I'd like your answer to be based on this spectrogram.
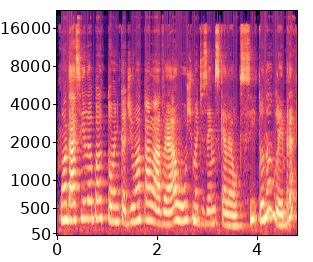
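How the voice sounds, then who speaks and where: High-voiced warm Brazilian woman teacher. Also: animated, fast. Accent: Brazilian Portuguese. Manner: affectionate, patient, drawing out key words. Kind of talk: recorded school lesson for children.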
